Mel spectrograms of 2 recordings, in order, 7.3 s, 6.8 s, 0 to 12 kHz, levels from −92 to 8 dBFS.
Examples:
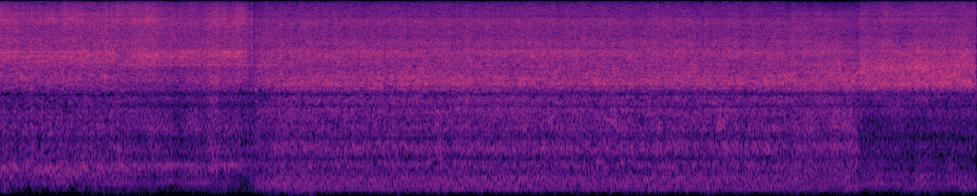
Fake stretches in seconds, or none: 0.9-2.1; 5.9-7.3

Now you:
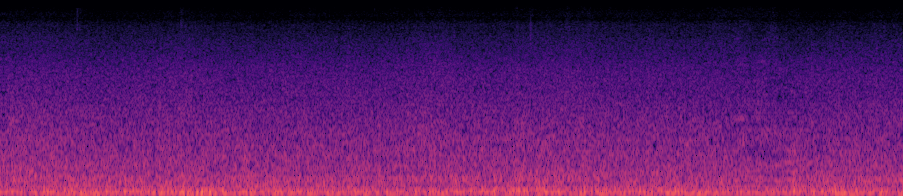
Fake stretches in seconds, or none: 5.5-6.0

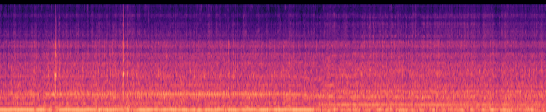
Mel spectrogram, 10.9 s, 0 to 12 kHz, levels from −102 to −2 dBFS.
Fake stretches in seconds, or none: 6.5-7.2

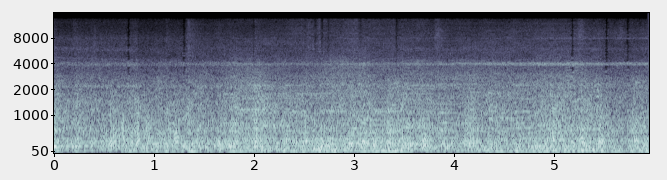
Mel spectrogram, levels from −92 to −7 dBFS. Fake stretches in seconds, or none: 1.8-4.8

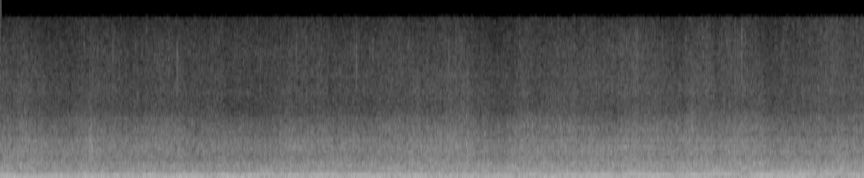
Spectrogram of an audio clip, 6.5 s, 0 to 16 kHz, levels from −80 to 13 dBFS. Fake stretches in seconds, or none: none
